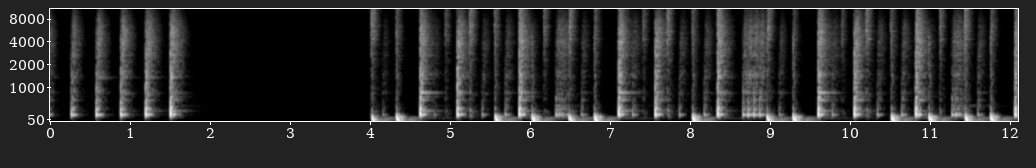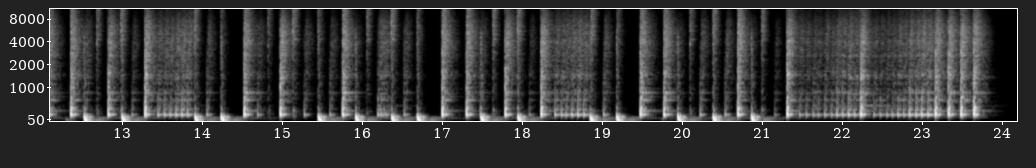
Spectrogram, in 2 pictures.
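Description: Snare drum fitted with PureSound Custom Pro 20-strand brass snare wires: a run of single snare strokes, about four a second, then a two-second pause. After that comes a full drum-kit beat with bass drum under the snare, which stops abruptly near the end.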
